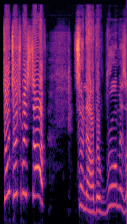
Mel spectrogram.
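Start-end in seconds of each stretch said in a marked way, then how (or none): 0.1-0.9 high, loud mock scolding; mock angry yell. Angry man guarding his things, mock yell. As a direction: snap like a possessive kid. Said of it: "He was like".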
